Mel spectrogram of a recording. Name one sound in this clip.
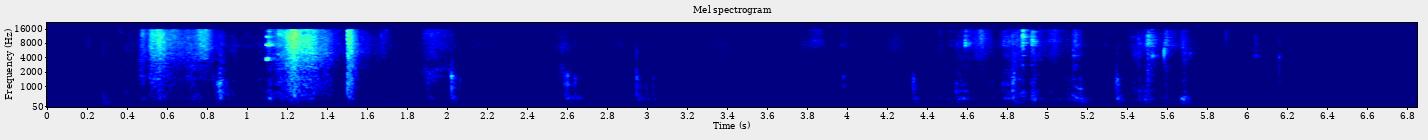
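Clay pieces knock and clatter on a hard surface.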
